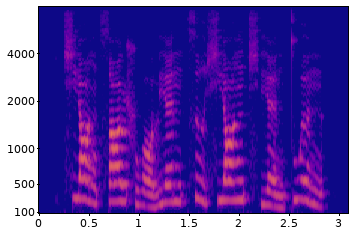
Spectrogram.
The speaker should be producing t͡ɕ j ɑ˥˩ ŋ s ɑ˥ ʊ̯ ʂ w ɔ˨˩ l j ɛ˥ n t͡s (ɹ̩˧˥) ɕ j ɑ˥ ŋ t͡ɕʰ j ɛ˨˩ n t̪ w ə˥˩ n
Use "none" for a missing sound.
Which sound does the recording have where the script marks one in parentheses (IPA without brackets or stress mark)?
ɹ̩˥˩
